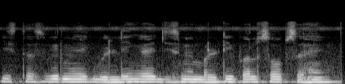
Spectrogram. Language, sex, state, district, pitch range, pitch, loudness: Hindi, male, Jharkhand, Ranchi, 115-125 Hz, 120 Hz, -12 LUFS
